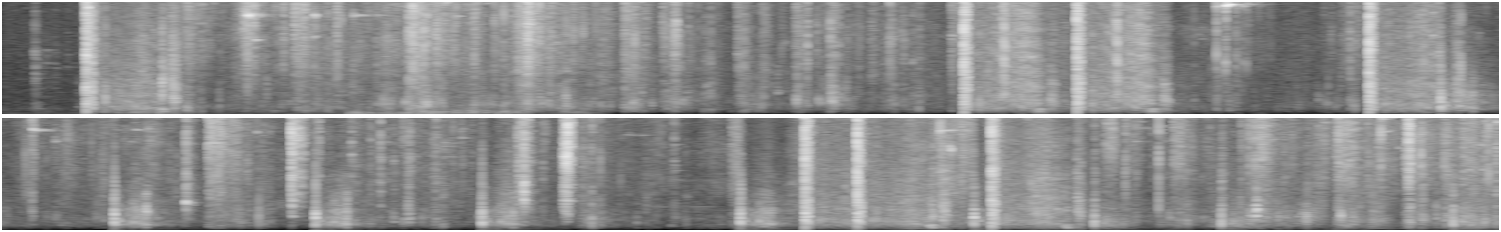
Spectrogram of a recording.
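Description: Pistol shots crack sharply outdoors, one after another, with a short echo.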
